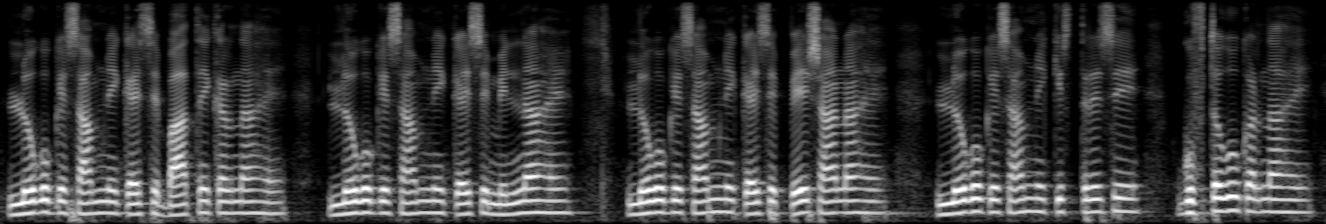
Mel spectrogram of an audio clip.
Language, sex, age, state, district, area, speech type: Urdu, male, 18-30, Uttar Pradesh, Siddharthnagar, rural, spontaneous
